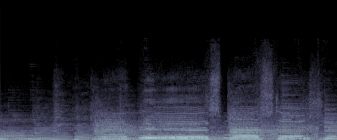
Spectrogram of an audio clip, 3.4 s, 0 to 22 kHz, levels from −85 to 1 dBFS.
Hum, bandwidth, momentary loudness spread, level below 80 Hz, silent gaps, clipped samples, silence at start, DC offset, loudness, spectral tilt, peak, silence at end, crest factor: none; 15 kHz; 10 LU; -44 dBFS; none; under 0.1%; 0 s; under 0.1%; -31 LUFS; -5.5 dB/octave; -16 dBFS; 0 s; 14 dB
